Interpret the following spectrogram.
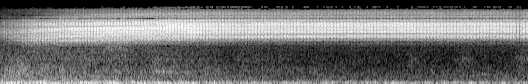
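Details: A Blackish cicada (Cryptotympana atrata) gives a loud, steady, high-pitched buzzing drone that swells and then holds unbroken; the cicada is seen urinating, seemingly tense.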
